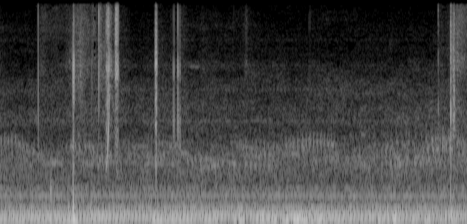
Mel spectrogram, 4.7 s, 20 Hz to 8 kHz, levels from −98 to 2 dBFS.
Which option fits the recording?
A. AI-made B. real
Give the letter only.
B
